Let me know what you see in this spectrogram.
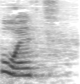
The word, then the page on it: polc: Hungarian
